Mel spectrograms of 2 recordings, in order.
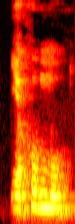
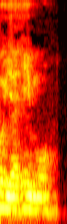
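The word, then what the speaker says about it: يهم: Kalau kita lihat videonya Wah yang poin pertama, Wah itu kalau kita perhatikan baca kitabnya itu salah karena dia membaca yahumu, padahal yang benar itu yahimu.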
